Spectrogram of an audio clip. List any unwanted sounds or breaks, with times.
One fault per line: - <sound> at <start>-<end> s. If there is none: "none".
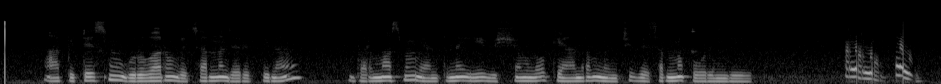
- chirp at 8.4-9.1 s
